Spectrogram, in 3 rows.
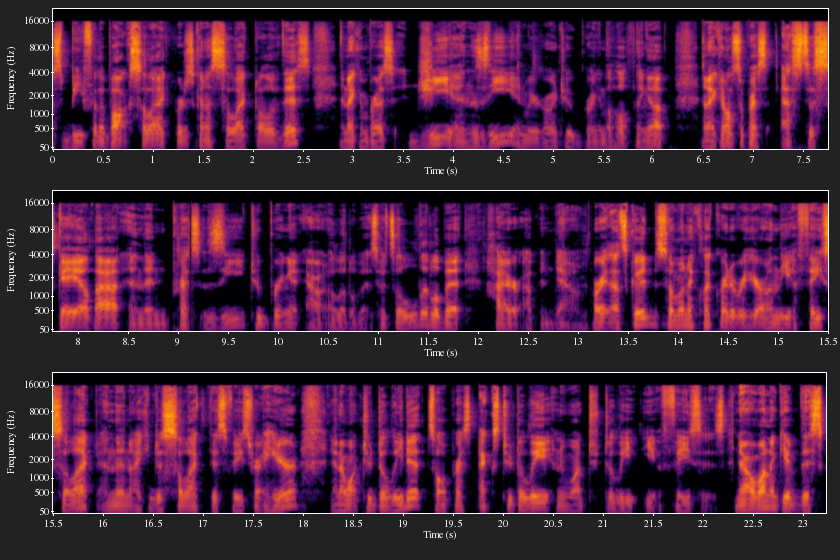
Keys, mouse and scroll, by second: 2.3-3.6 middle drag, 3.6 g, 6.4 middle click, 7.2 s, 11.8-12.8 middle drag, 12.8-15.1 scroll up 1, 15.1 click, 15.5-16.5 middle drag, 16.5 right click, 16.9 shift+middle click, 17.1 scroll up 1, 17.2 middle click, 18.0 scroll up 1, 18.1 middle click, 18.6 x, 21.6-23.2 middle drag.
